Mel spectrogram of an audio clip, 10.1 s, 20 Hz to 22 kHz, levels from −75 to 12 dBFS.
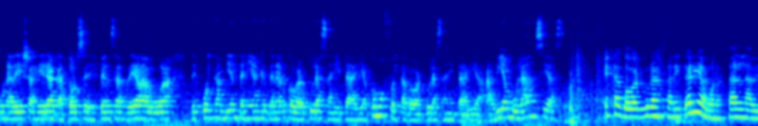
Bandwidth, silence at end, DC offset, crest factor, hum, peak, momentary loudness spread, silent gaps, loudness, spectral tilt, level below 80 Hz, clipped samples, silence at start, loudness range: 16.5 kHz; 0 s; under 0.1%; 20 dB; none; -12 dBFS; 9 LU; none; -32 LUFS; -5 dB/octave; -56 dBFS; under 0.1%; 0 s; 4 LU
